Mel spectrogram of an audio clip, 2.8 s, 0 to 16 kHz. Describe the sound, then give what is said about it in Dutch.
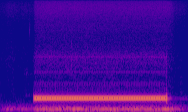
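A phone line gives one steady, mid-pitched electronic tone, loud and unbroken for about two seconds, over a low rumbling hum, then cuts off, as a radio presenter at 449 Radio phones a listener. “Ik zal natuurlijk het nummer niet zeggen, hè?”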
